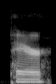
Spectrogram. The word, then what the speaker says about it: Pierre: as our tour guide which is pear sorry sorry Logan God God knows it's even in his Twitter bio man it's he says pronounced and then as the pear emoji there well we had what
